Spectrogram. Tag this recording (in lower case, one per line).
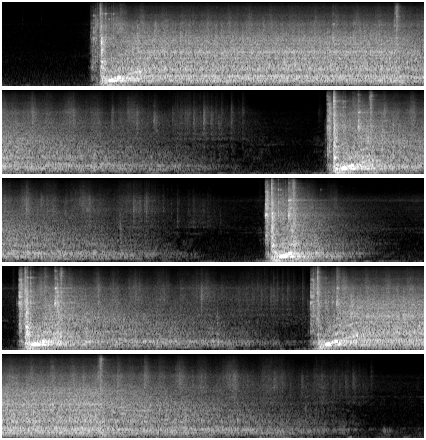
mechanisms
